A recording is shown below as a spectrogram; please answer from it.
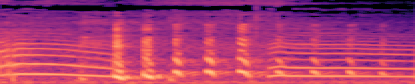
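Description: Infant with a tracheostomy vocalizing: a long falling note, then a quick run of about eight short pulses, then a steady held note.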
